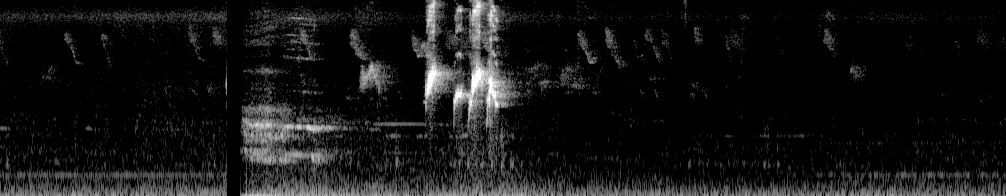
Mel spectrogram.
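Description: Red-whiskered bulbul singing one short, loud phrase of quick notes about halfway through, over faint continual chirping of small birds. Just before it, after a brief gap in the sound, comes a lower call about a second long.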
